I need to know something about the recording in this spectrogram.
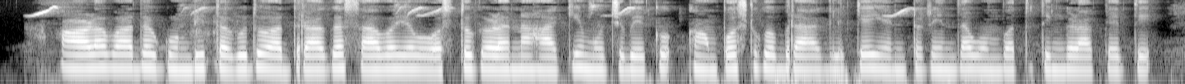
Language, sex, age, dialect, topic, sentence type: Kannada, female, 18-24, Dharwad Kannada, agriculture, statement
